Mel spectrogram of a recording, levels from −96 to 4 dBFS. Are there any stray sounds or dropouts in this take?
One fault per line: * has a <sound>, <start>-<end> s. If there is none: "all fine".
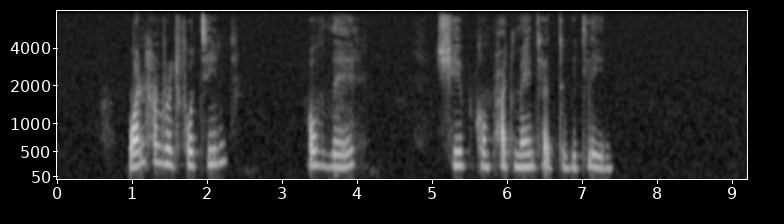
all fine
